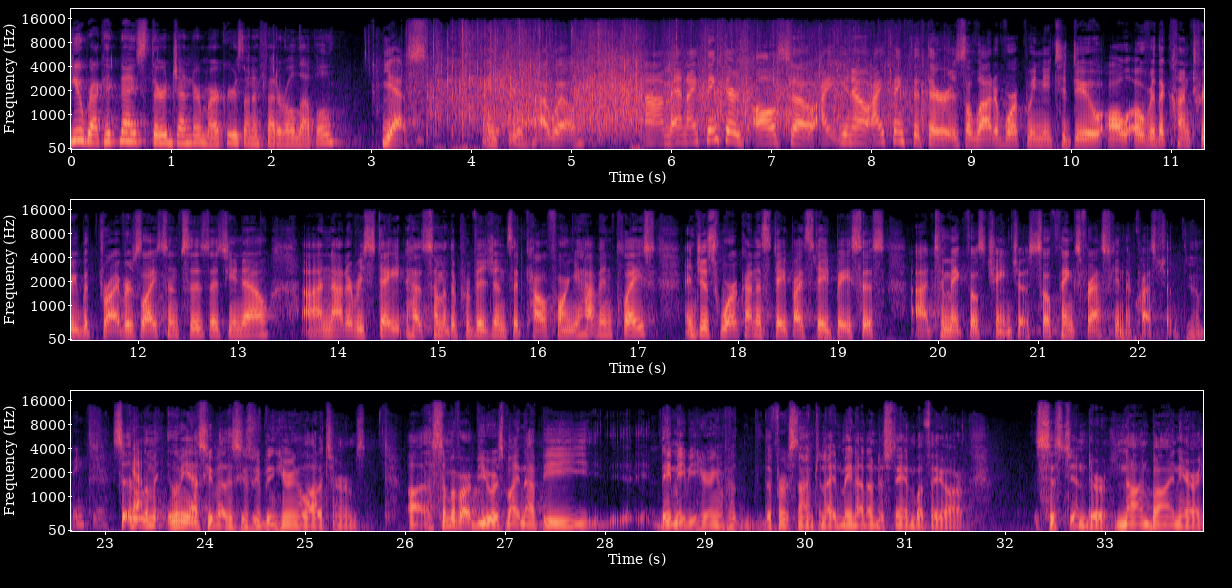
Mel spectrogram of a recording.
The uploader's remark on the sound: A live town hall. At The Novo in Los Angeles.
